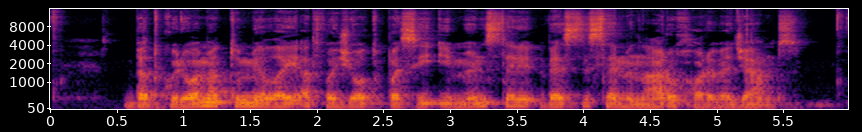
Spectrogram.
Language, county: Lithuanian, Tauragė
